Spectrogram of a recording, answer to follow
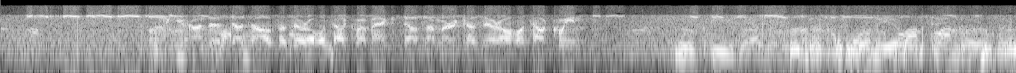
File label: DA0HQ usb, da0hq contest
